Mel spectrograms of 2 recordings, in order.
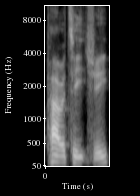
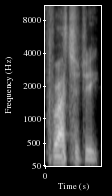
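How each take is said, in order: First: The name is said as Paratici. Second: The name is said as Parachegy. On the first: The speaker calls it wrong. "It's it's not Paratici" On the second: The speaker calls it right. "it's Parachegy. that's the way you pronounce it"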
